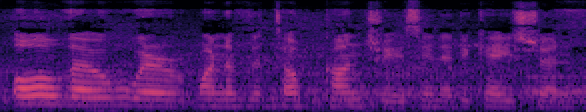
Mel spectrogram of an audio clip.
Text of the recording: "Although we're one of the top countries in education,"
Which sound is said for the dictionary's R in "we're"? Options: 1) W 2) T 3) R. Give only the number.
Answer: 3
